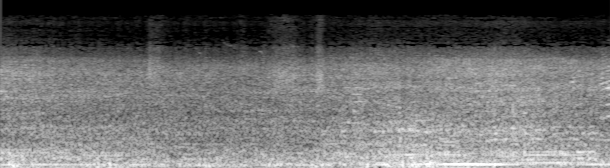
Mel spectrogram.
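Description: Road traffic: a steady rumble of passing vehicles, with an engine's low hum growing louder about four to five seconds in as one goes by.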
